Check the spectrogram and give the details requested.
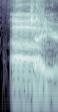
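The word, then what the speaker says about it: Jaire: I have Jair Alexander. Is that how you say it? Jair, yeah, correct.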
